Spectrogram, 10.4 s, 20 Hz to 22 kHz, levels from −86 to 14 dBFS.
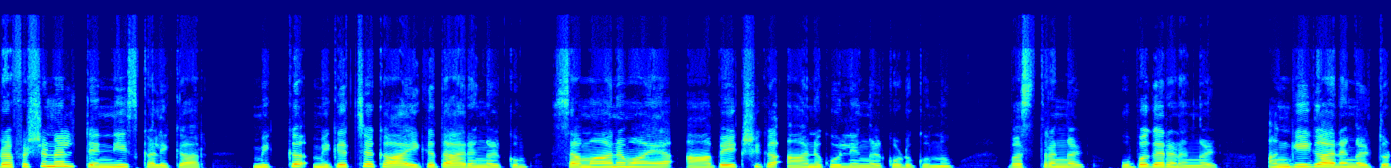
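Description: No technical faults can be heard anywhere in the recording. Nothing in the audio needs to be flagged.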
